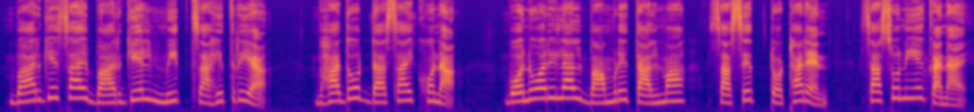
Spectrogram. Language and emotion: Santali, neutral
